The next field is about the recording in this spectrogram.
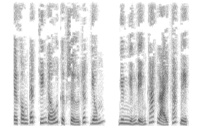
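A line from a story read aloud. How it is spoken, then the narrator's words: Calm, even. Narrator (Vietnamese): Hồng Quỳ không lộ vẻ tức giận, bình thản nói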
